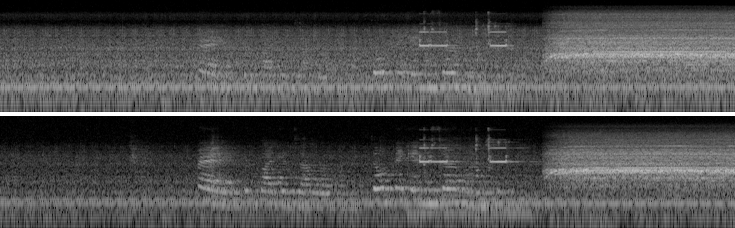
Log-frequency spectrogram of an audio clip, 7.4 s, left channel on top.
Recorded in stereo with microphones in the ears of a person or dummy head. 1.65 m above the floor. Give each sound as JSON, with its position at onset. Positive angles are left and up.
{"t": 2.0, "sound": "a woman speaking", "side_deg": -5, "distance_m": 8.0}
{"t": 4.1, "sound": "a microwave", "side_deg": 0, "distance_m": 1.8}
{"t": 5.4, "sound": "a hair dryer", "side_deg": 30, "distance_m": 3.0}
